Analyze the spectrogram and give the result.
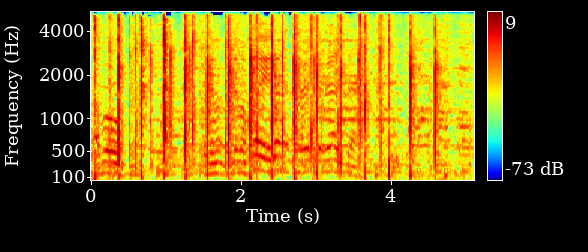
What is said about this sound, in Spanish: Bueno, vamos a dar un aplauso a gente que no está. Como esté, si nos estás oyendo, este aplauso.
